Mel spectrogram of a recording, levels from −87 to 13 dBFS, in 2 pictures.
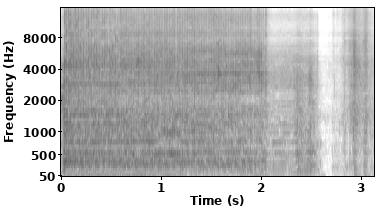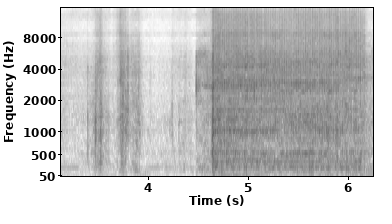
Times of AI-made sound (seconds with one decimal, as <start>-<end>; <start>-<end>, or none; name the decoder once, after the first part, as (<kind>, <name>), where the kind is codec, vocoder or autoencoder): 0.6-6.3 (codec, SNAC)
